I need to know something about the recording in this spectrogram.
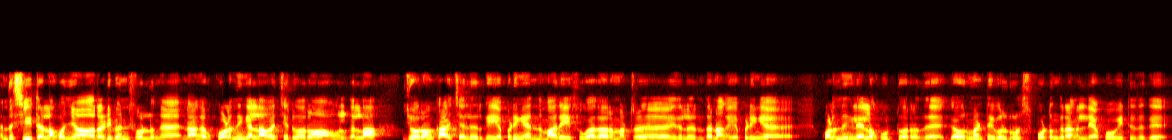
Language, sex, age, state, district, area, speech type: Tamil, male, 60+, Tamil Nadu, Dharmapuri, rural, spontaneous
